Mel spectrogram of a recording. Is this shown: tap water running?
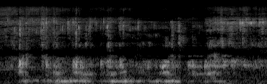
yes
